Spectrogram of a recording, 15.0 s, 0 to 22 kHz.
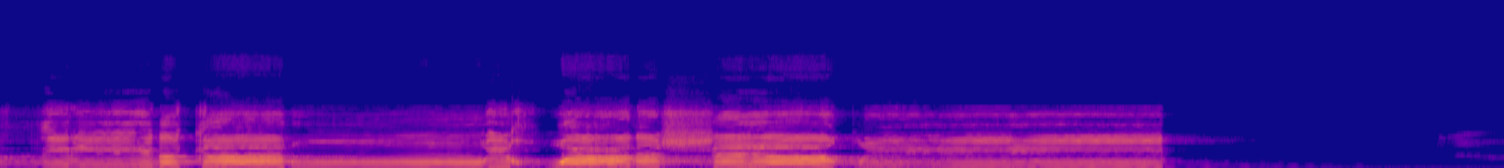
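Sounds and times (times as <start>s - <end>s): solo voice chanting: 0.0s - 11.8s.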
